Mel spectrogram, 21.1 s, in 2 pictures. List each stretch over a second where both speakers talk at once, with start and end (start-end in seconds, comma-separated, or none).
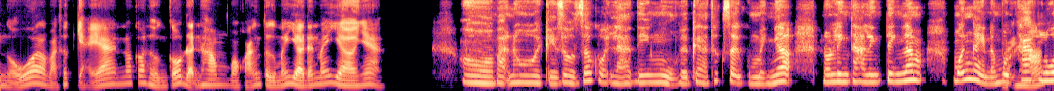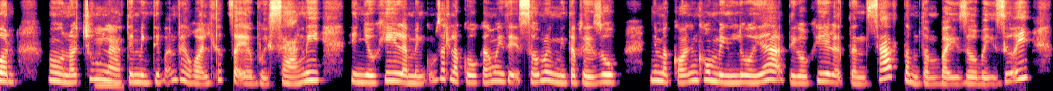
none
